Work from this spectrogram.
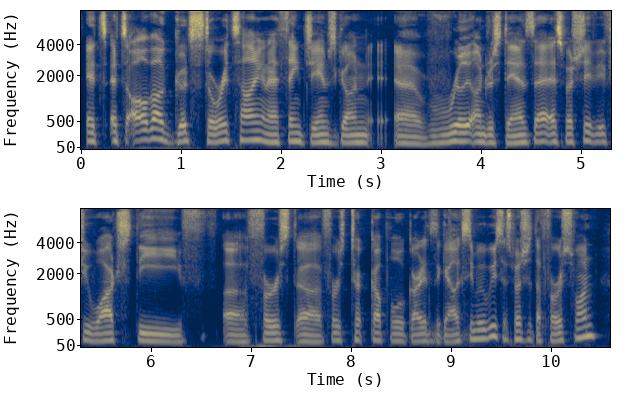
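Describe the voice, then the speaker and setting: A man's voice: medium pitch, a little fast, hardly any pauses, clean tone, no echo, clean studio sound. A man co-hosting a podcast, talking casually about movies in an informal, rambling, explanatory way and repeating phrases for emphasis. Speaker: podcast co-host.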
